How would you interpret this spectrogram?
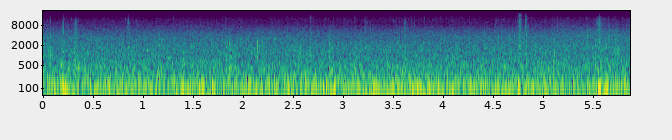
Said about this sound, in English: As you can tell, it's raining. We do have rain in this game and weather systems.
